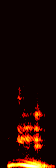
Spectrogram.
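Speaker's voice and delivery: YU as a single falling strike; fourth tone. Shown as a demonstration. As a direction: say YU in one sharp downward stroke. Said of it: "like, a single strike".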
